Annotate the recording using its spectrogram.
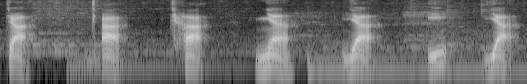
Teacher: el articulador es la región inmediata después de la punta de la lengua y el punto de articulación es la zona palatal. También se puede notar que toca la región del paladar. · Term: Consonantes palatales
